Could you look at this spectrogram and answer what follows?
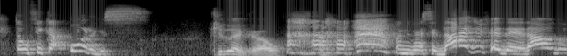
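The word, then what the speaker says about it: UFRGS: Rio Grande do Sul, mas o F na hora da pronúncia é mudo, não se fala. Então a gente já passa direitinho para o R. Então fica URGS.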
